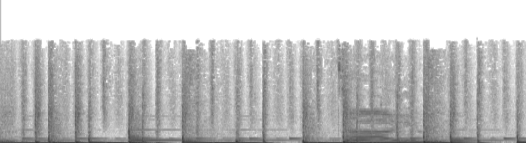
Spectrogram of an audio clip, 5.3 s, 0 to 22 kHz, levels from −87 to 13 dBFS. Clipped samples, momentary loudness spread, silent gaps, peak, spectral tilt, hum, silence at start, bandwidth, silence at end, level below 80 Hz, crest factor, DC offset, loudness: under 0.1%; 7 LU; none; -2 dBFS; -5 dB/octave; none; 0 s; 16.5 kHz; 0 s; -16 dBFS; 14 dB; under 0.1%; -18 LUFS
